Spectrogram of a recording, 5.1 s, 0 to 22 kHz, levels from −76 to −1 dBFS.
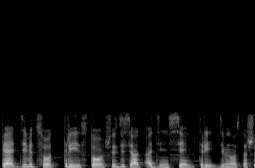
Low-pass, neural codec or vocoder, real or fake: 7.2 kHz; none; real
